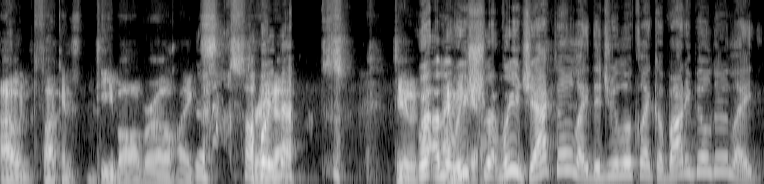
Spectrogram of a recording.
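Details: Adult speaker; normal speech.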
